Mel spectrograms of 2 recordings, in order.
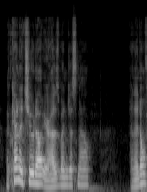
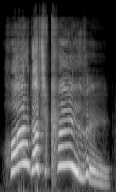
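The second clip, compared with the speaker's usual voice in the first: much higher, louder, gushing caricature of Megan; mock Megan voice; 10 dB louder, much slower than usual. Host plays Megan on the phone, high gushing squeal. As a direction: squeal it like an overexcited fan.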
